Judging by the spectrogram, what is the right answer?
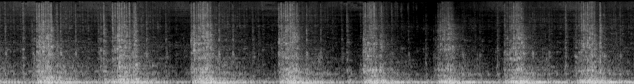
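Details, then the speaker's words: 1965 Ford Galaxie V8 after setting carb floats and mixture, oil pressure light out: engine blips with light ticking from top end; valvetrain tick, possibly dry rockers, not yet investigated. "there's a bit of a clicking sound coming from the top of the engine we didn't know whether this was dry rockers so we would have to do some investigation"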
